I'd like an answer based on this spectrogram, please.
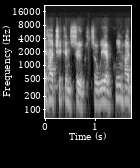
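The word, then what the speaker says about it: Hatshepsut: work with I said how do you really pronounce hot hotp and he said just say hot chicken soup so we have Queen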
